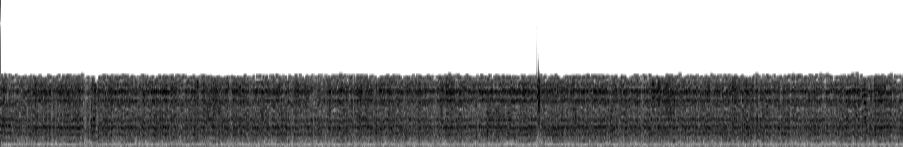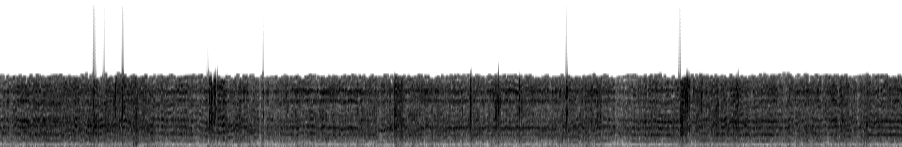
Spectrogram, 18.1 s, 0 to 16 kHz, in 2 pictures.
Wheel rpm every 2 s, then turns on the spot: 200, 200, 200, 200, 200, 200, 190, 190, 190.
none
